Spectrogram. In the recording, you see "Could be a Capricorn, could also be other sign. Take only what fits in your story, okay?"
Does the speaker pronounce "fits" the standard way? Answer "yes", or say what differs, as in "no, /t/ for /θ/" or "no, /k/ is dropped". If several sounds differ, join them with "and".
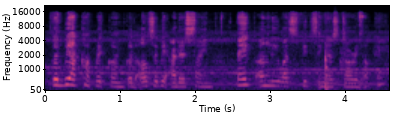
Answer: no, /p/ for /f/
